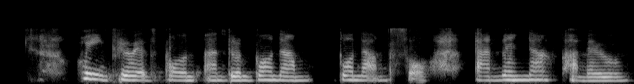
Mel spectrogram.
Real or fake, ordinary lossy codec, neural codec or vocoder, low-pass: fake; none; codec, 24 kHz, 1.5 kbps, HILCodec; 5.4 kHz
